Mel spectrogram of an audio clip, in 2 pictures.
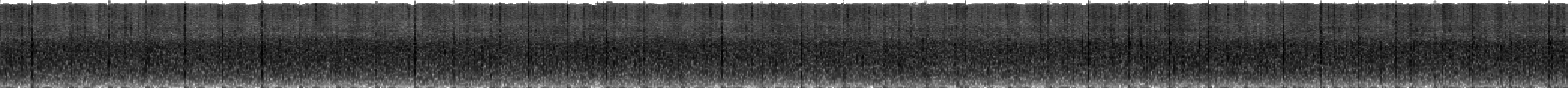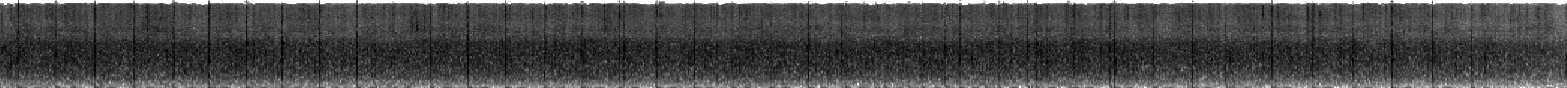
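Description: Audience applauding: many hands clapping in a dense, steady sound that holds throughout.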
